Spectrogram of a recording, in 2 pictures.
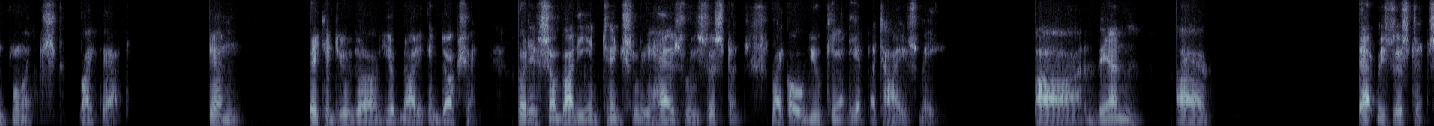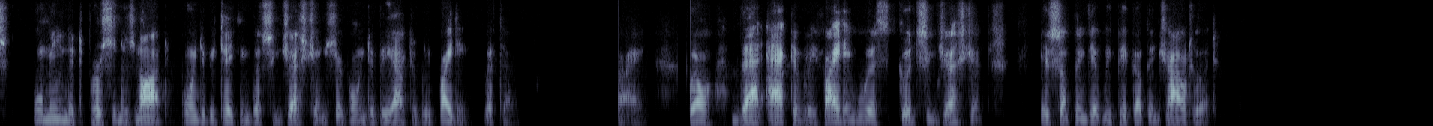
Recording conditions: video call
